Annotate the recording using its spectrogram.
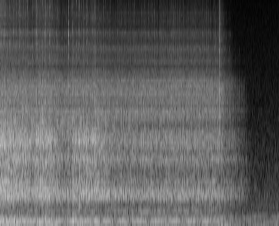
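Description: A coffee grinder whirs loudly.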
